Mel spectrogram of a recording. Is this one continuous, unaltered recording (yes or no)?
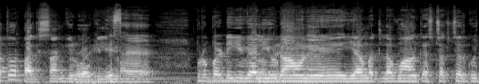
no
